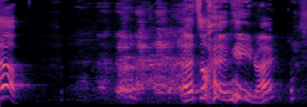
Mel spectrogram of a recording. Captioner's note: audience laughing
